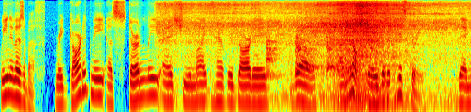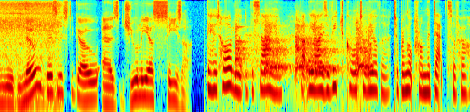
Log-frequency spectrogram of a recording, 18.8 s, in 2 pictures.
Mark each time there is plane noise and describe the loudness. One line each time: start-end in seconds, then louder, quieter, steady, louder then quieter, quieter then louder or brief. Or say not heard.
3.0-10.7 louder then quieter.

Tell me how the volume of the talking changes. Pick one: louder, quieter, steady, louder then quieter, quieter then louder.
steady.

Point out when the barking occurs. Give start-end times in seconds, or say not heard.
5.3-7.2, 14.1-16.9.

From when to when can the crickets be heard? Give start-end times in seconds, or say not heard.
not heard.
